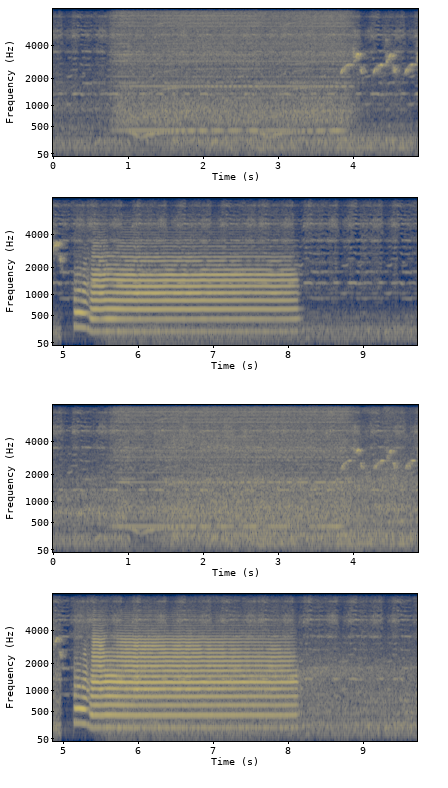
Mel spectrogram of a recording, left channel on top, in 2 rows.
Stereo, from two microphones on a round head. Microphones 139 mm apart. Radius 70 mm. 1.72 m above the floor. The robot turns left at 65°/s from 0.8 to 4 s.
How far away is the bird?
About 4.5 m.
